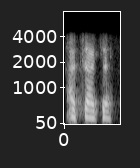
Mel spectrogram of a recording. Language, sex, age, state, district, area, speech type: Bengali, male, 45-60, West Bengal, Malda, rural, conversation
